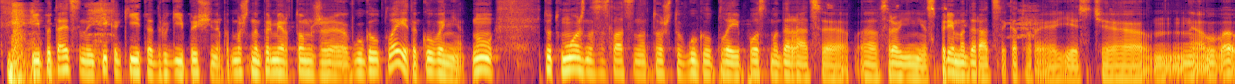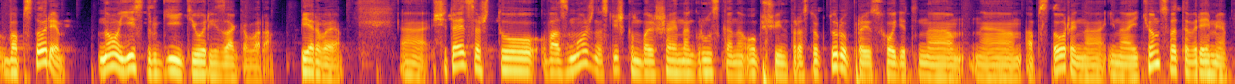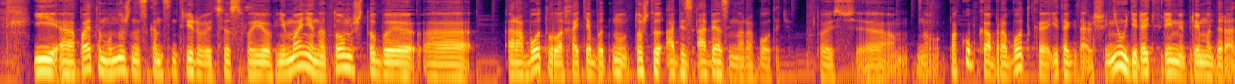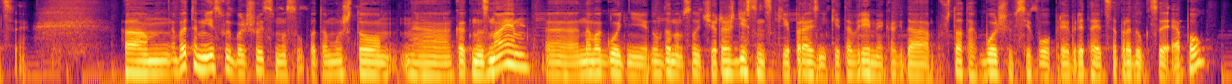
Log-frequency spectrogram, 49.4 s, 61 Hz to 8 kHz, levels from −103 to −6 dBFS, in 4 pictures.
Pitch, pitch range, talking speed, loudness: 115 Hz, 100-125 Hz, 155 wpm, -16 LUFS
